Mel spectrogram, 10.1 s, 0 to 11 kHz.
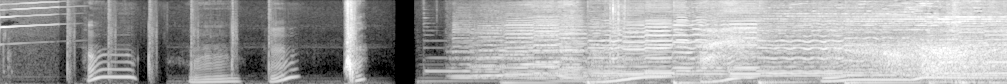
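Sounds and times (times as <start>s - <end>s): background music: 4.2s - 10.0s.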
